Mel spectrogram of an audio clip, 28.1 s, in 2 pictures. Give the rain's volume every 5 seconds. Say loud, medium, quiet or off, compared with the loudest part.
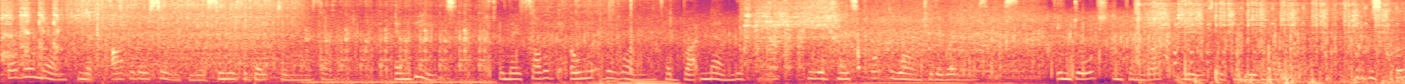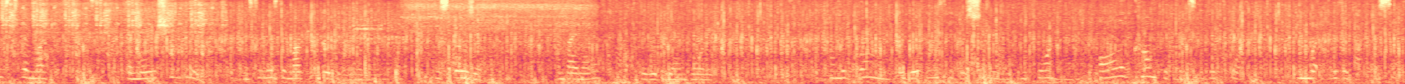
quiet, medium, loud, loud, loud, loud.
